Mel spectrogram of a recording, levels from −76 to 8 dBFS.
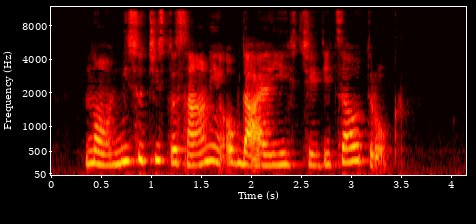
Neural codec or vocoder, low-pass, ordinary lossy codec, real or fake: vocoder, 44.1 kHz, 128 mel bands every 256 samples, BigVGAN v2; 10.8 kHz; AAC, 32 kbps; fake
